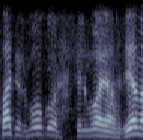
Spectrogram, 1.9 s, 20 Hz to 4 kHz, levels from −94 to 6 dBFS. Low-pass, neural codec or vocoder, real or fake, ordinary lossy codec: 3.6 kHz; codec, 16 kHz in and 24 kHz out, 2.2 kbps, FireRedTTS-2 codec; fake; Opus, 16 kbps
